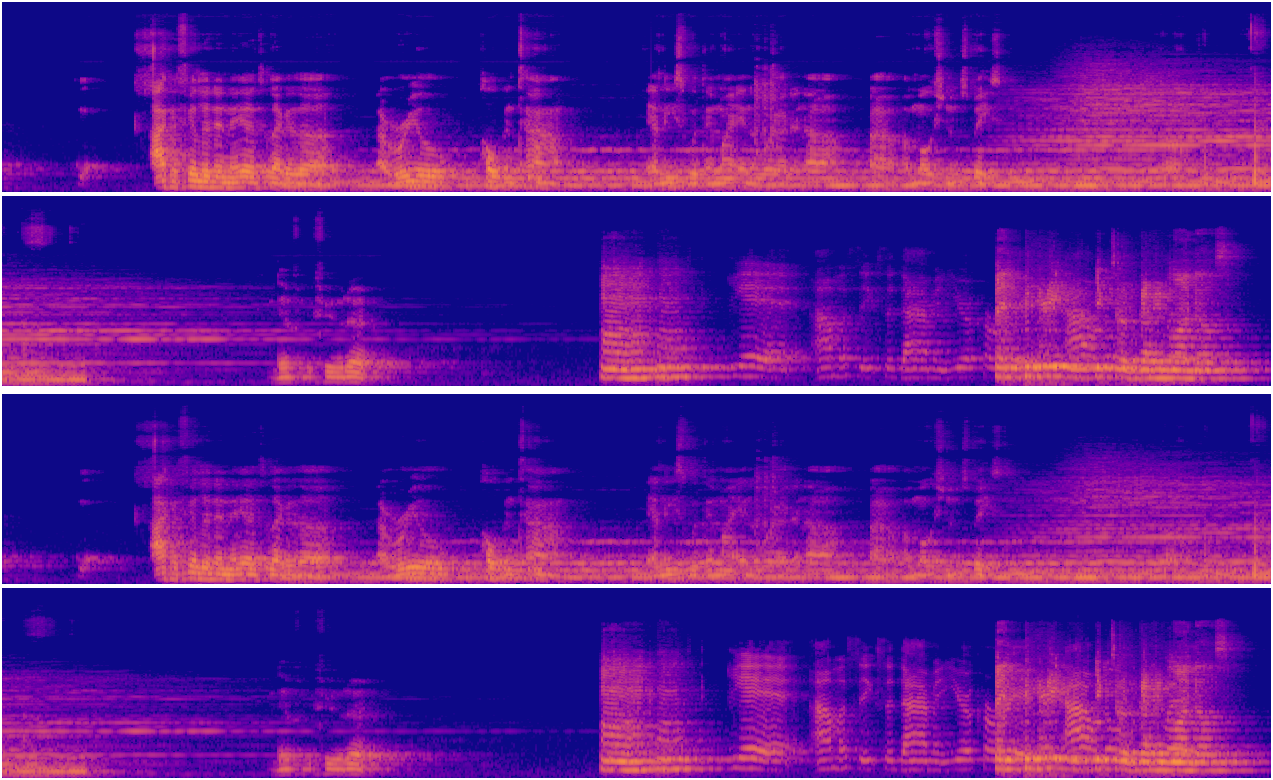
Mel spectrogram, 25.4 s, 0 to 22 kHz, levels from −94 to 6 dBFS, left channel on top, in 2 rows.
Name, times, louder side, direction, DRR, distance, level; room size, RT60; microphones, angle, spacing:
voice 1, 1.4-3.3 3.7-4.5 4.8-5.6 6.4-8.4 8.7-10.0 11.6-12.1 12.5-13.0 15.4-16.4, left 2 dB, 75° left, 9 dB, 0.9 m, -30 dB
sound 1, 2.6-13.5, left 1 dB, 10° left, 0.6 m, -34 dB
sound 2, 9.9-15.8, left 6 dB, 40° left, 0.9 m, -41 dB
voice 2, 18.7-19.6 22.6-25.0, equal, 25° right, 0 dB, 2.5 m, -28 dB
voice 3, 20.0-23.0 23.3-24.7, right 5 dB, 55° right, 9 dB, 0.6 m, -39 dB
16.5 x 12.0 x 3.9 m, 1.4 s
head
